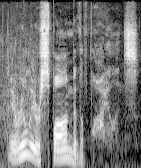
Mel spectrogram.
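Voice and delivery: unvoiced mock whisper; deadpan whispered aside. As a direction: whisper the punchline confidentially. Ends the mock talk in whisper.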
